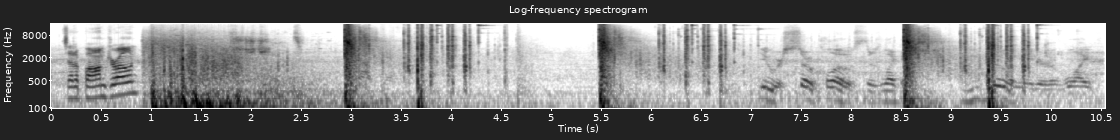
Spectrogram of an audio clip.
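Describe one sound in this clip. A sniper rifle fires loud, booming shots.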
